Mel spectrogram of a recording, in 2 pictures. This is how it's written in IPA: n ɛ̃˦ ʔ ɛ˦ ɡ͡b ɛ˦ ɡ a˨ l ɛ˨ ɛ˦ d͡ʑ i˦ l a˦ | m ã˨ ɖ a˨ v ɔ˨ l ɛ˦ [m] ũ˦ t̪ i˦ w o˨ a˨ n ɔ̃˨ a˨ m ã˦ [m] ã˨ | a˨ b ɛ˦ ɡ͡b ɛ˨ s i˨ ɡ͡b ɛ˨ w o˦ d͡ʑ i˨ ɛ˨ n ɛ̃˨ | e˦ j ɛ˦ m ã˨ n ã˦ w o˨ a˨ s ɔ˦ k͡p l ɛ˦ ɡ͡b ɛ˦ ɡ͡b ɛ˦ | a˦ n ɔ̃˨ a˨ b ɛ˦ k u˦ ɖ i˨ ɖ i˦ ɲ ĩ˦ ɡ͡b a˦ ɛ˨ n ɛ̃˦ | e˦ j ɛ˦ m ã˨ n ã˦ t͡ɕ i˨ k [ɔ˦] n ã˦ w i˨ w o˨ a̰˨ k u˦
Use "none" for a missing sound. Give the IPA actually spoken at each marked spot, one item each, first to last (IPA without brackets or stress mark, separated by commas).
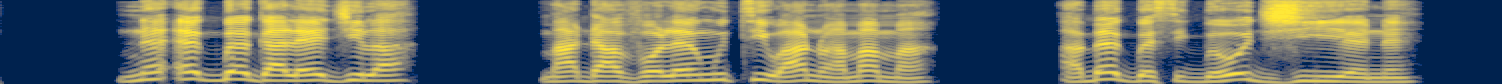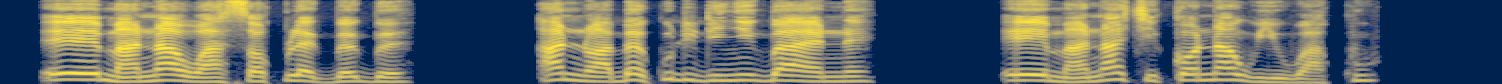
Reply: ŋ, m, ɔ˦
